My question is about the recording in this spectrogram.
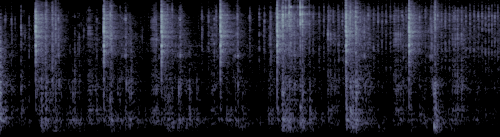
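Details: Trek bicycle rear derailleur after realignment from a knock and limit/B-tension adjustment, large sprocket jumps: crisp single clicks about every half second as the chain steps across sprockets, no chatter or rubbing; clean gear shifting.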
